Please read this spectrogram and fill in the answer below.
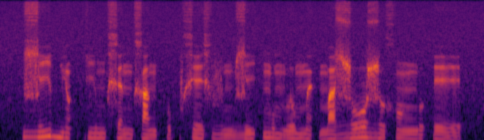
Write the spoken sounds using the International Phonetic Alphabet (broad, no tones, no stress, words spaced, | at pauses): ɮibʲɔ̃ʔkim xɛnxanʔʊpxex vɪmɮiʔ momlʊmɛ̃ʔma ɮo ɮʊxɔ̃ŋʊʔe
